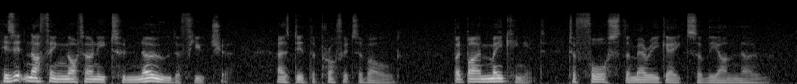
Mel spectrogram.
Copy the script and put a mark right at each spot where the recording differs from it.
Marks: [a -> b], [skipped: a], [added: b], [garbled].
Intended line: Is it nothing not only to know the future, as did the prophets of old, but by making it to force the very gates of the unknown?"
Is it nothing not only to know the future, as did the prophets of old, but by making it to force the [very -> merry] gates of the unknown?"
